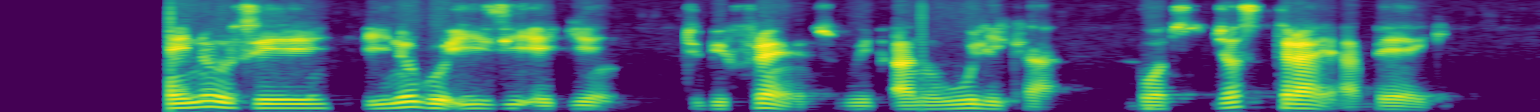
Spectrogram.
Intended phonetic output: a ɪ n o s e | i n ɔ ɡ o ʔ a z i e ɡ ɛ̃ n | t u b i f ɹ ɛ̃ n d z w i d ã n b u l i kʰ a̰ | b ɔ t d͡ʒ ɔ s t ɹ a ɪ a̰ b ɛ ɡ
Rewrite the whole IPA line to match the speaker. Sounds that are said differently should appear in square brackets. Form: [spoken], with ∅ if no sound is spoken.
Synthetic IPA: a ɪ n o s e | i n [o] ɡ o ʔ [i] z i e ɡ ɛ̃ n | t u b i f ɹ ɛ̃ n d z w i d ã n [w] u l i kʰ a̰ | b ɔ t d͡ʒ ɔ s t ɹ a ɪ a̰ b ɛ ɡ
